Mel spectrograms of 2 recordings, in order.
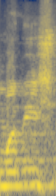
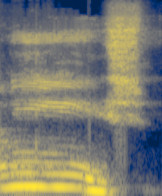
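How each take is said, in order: First: The name is said flatly without feeling. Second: The name is said in a sad tone.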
